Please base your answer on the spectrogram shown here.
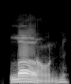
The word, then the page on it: lone: American English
